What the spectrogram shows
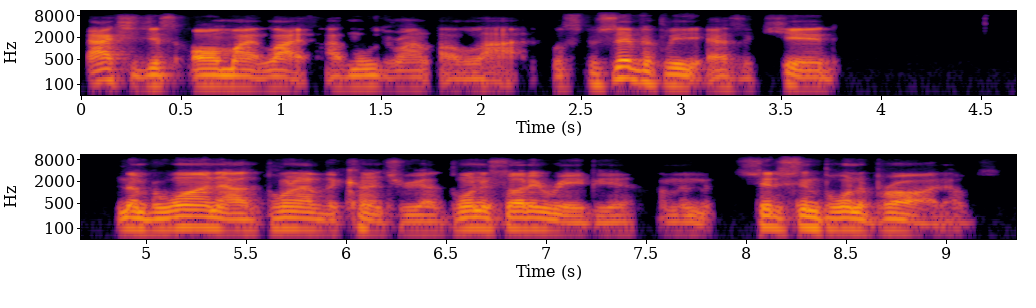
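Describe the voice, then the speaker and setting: Deep-voiced man telling a story. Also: fast, fairly bright tone. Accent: New York. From United States. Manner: rambling personal anecdote. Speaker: podcast host. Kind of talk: casual storytelling.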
